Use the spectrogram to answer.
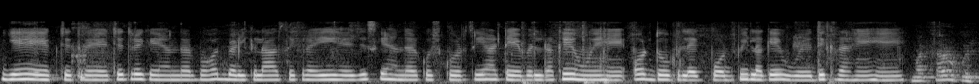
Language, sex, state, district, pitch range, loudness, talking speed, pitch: Hindi, female, Madhya Pradesh, Bhopal, 210-225 Hz, -14 LUFS, 190 wpm, 215 Hz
